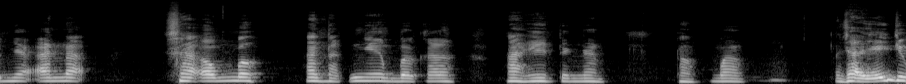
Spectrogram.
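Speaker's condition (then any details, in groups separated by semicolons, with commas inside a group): Cerebral palsy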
